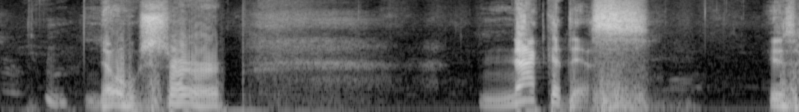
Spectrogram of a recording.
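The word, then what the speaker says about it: Natchitoches: In Louisiana, we've been saying Nachois. No, sir. Nakadus is how it's supposed to be pronounced.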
